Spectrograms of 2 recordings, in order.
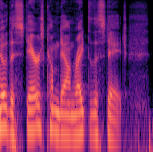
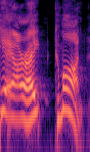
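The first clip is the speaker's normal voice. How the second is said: very high-pitched put-on Pittsburgh man accent; 10 semitones higher, 3 dB louder than usual. Retelling squaring up to a man threatening to fight, in a Pittsburgh guy voice. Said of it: "I start to turn my little like Pittsburgh guy".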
